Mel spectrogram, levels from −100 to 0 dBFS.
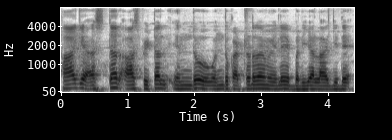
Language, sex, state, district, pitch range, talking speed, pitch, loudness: Kannada, male, Karnataka, Bangalore, 125-140 Hz, 110 wpm, 130 Hz, -14 LUFS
